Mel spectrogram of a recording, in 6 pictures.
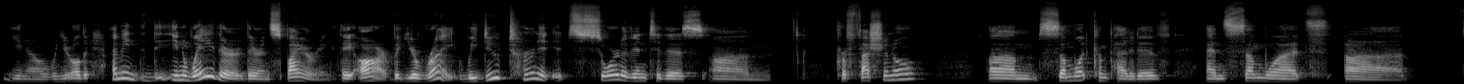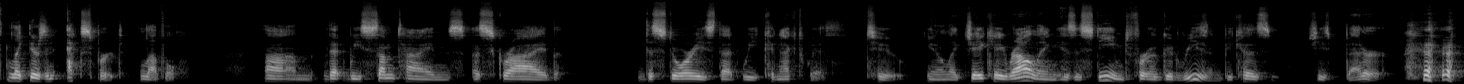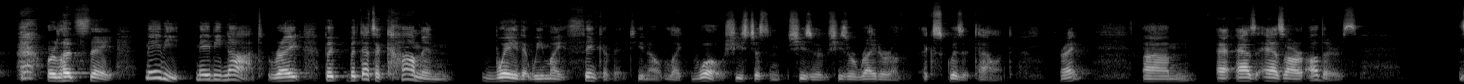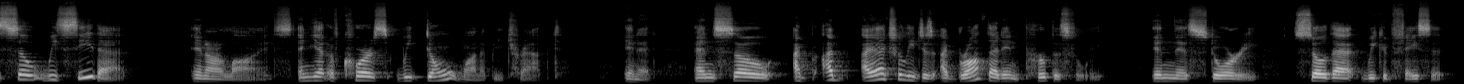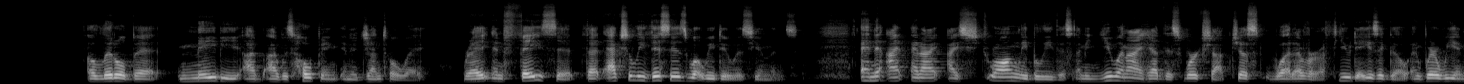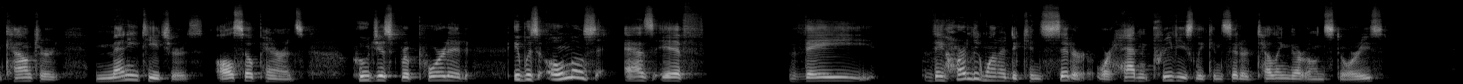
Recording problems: thin; somewhat; fading below 250 Hz

